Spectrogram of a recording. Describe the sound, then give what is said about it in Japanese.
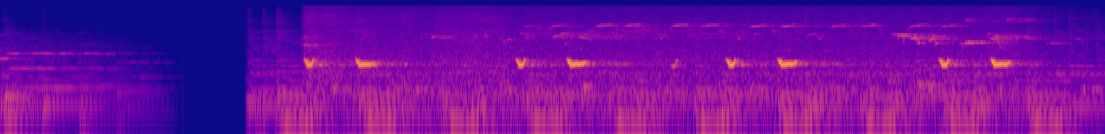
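An unusual bird, likened to the buppōsō of the mainland, calls in short, clear two-note phrases, repeating steadily about every two seconds over a low, constant background drone after a brief quiet opening. “なんじゃなんじゃ、変わった鳴き声の鳥じゃの。”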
